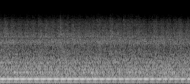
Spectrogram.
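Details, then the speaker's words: ProLine 1300 CFM inline range hood blower at high speed after rebalancing (folded Post-it shim fix for vibration): steady airy whoosh, constant low tone, no wobble or rattle; smooth, quiet, balanced running. "hopefully you can hear that in the video and the video picks that up now that it's balanced we just get that nice smooth up"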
